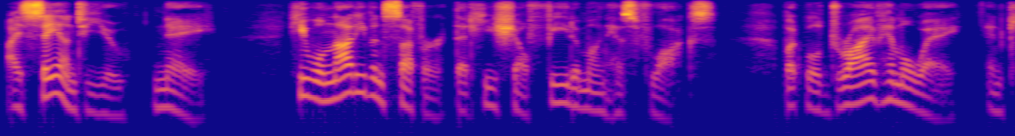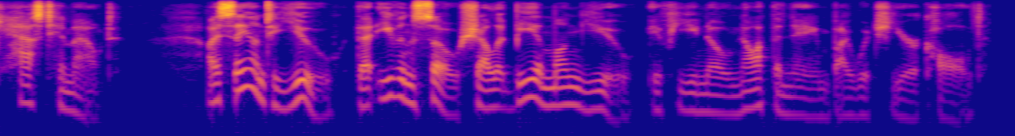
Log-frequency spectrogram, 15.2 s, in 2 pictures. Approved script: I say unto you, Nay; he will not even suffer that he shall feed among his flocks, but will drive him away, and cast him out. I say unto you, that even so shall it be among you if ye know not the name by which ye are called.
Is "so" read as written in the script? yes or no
yes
